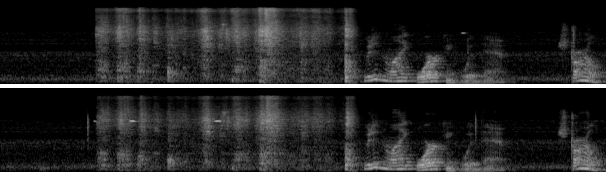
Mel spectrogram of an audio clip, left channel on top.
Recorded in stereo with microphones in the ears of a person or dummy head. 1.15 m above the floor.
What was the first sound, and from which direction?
Running footsteps, 65° left (ahead or behind).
